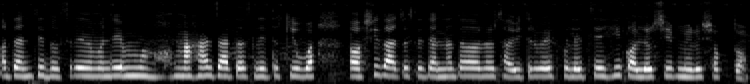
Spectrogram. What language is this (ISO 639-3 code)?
mar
